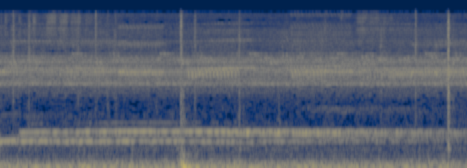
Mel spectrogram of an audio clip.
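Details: A loon at night gives two sustained, even tones that carry through the whole stretch. Steady cricket chirring runs underneath, with loud pops from a crackling campfire.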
